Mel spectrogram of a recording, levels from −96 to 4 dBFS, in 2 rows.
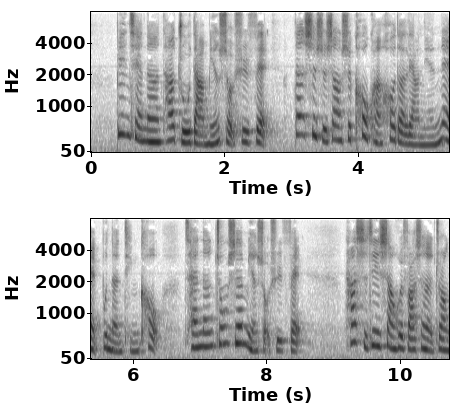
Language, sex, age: Chinese, female, 20-39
